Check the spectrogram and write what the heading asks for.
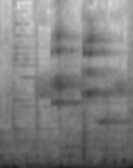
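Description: Basketballs bouncing on an indoor court, a few separate thuds, over background music.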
